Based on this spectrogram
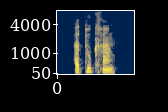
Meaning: dyed-in-the-wool; all-out, thoroughgoing
- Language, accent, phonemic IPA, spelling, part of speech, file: French, France, /a tu kʁɛ̃/, à tous crins, adjective, LL-Q150 (fra)-à tous crins.wav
